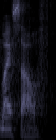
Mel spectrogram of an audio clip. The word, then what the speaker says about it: myself: Doing it myself. For the word myself, make sure you stress self rather than my, not myself, myself.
